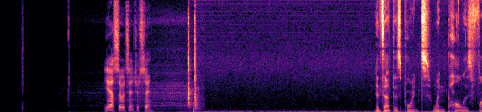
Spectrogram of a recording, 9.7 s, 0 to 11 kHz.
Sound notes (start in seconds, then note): 3.8 clicking sound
